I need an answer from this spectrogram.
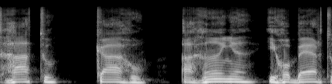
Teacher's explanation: você produz, várias vezes por dia, sem pensar, um som raspado no fundo da boca que o falante de inglês não tem e que passa a vida inteira tentando aprender.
